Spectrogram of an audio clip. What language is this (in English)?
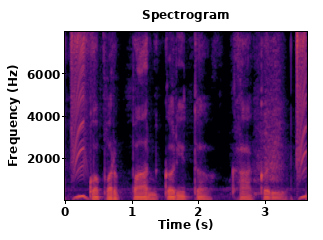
Bhojpuri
